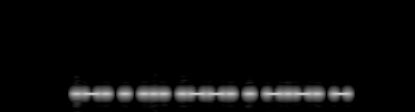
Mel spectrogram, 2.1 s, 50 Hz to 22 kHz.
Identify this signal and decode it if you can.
Morse code, heard as a keyed tone, about 50 wpm, 700 Hz. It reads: RESPECT
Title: Seven Letter Words - 50wpm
